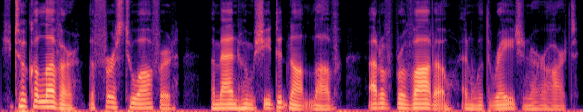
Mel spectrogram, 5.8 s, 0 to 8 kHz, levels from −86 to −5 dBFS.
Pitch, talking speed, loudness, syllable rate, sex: 105 Hz, 245 wpm, -21 LUFS, 5.8 syllables/s, male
